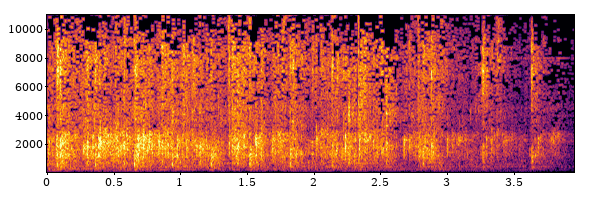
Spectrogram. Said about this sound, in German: Let's, let's welcome Mommy with a mighty clap offering.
